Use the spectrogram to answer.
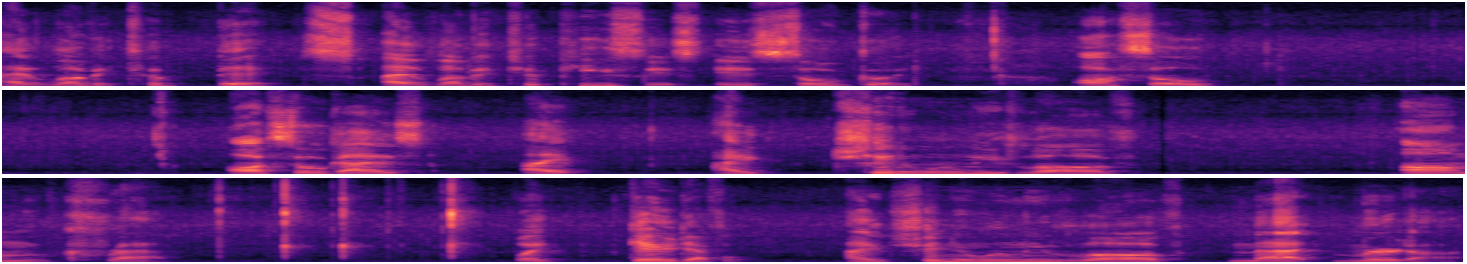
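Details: Male streamer who reports a speech impediment that makes him stutter and trip over his words; repeated phrases are audible; stuttering.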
